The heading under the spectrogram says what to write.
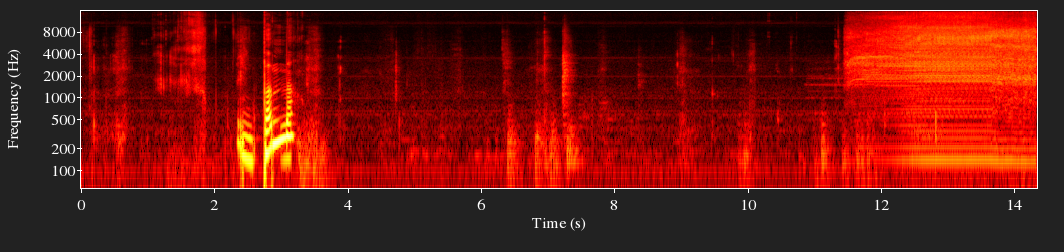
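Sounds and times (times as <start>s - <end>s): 
speech: 2.4s - 3.4s
electric toothbrush buzzing: 11.5s - 14.3s.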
